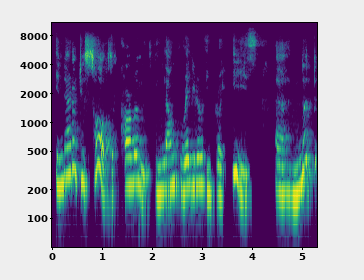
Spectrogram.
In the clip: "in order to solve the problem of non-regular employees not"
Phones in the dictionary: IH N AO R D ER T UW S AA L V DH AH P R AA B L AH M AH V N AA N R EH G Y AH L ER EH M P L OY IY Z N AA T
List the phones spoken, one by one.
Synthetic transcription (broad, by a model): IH N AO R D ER T UW S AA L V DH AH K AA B AH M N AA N R EH G Y AH L ER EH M P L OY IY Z N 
